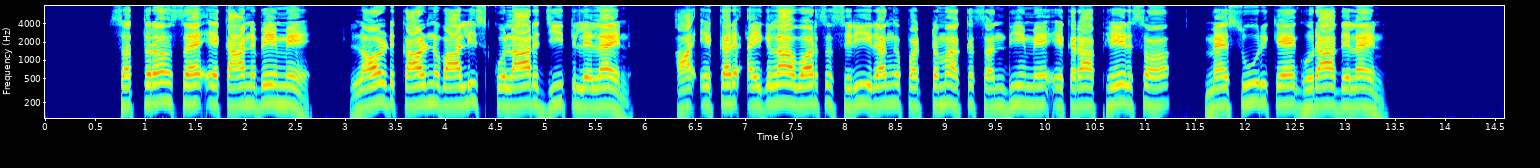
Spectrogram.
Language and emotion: Maithili, neutral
